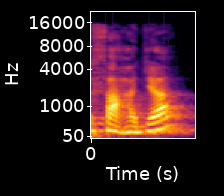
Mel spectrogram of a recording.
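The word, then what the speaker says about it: sahaja: হ্যাঁ তো এই হানিয়া অথবা সাহাজা সা হা যা উচ্চারণটা হবে সাহাজা সাহাজা তার মানে হচ্ছে শুধুই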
